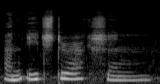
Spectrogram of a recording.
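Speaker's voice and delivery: measured, soothing guide with long pauses; guided meditation. Acted. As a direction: gently lead the listener into relaxation, phrase by phrase.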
